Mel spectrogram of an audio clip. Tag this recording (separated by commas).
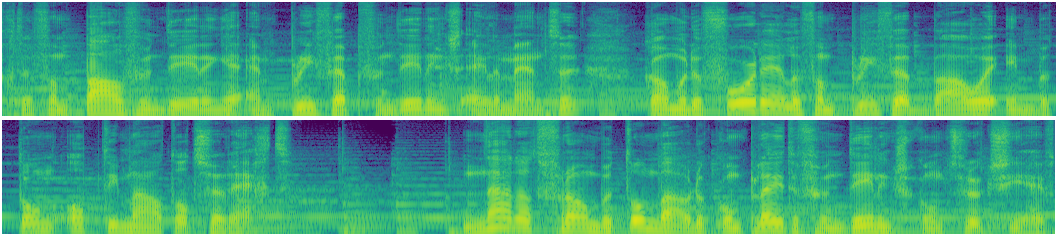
Speech, Music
